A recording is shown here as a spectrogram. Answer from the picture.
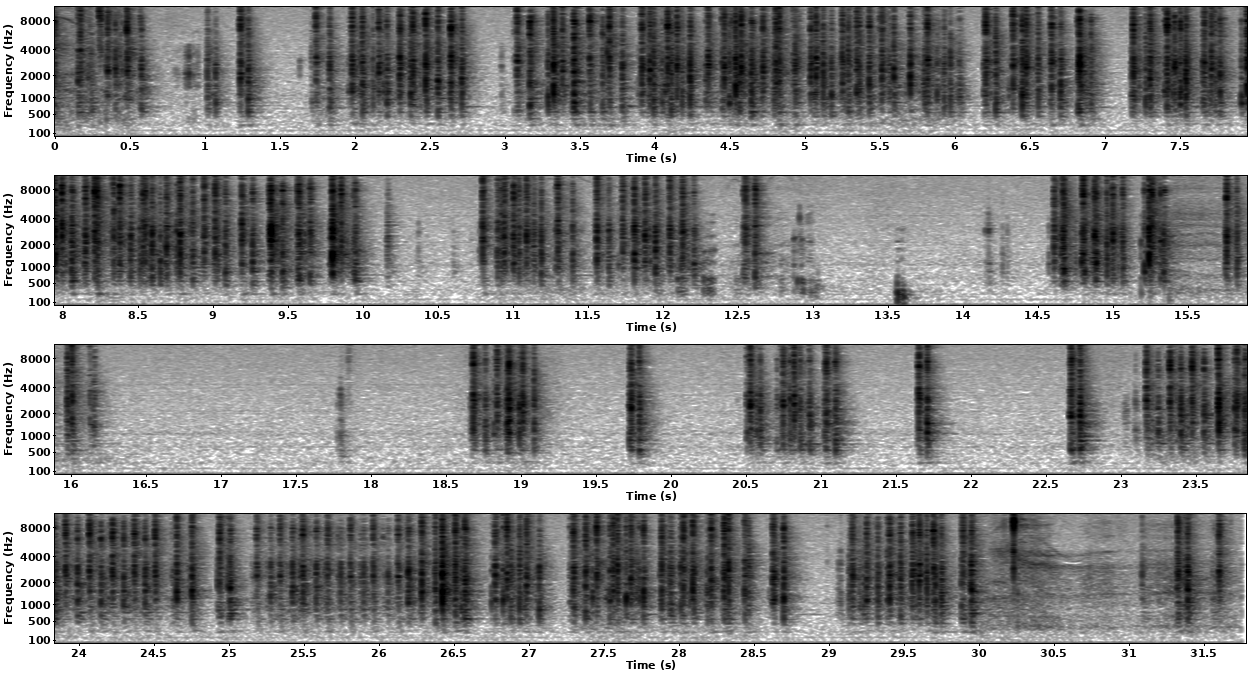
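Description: Typing on a computer keyboard in bursts: a fast run of keystrokes for about the first ten seconds, then scattered single keys with a brief pause in the middle, and another fast run near the end.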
